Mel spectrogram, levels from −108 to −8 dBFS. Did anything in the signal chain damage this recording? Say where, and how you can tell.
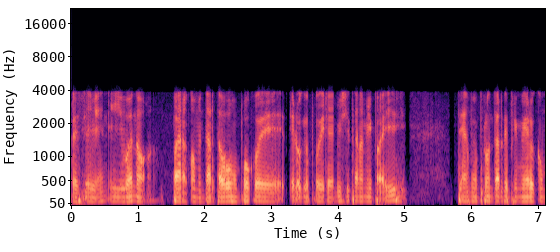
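Yes. At the codec stage, the audio went through iLBC. Nothing above 4 kHz survives, and the speech sounds rough and slightly synthetic throughout, which fits the 13.33 kbps, 30 ms frame mode.

At the network stage, lost iLBC frames appear at 0.78, 2.28, 3.87 and 6.14 s. Each gap is about 30 ms, except the one at 3.87 s, which is about 60 ms. The decoder repeated the last pitch cycle with noise, so each gap sounds like a brief buzzy held vowel. The voice is right again almost at once after.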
